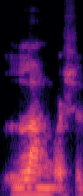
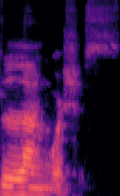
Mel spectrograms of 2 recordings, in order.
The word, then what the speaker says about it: languages: Languages. The pronunciation of of the word is languishes. No languages. Languages.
